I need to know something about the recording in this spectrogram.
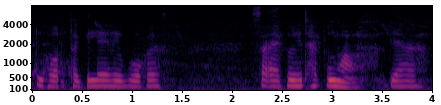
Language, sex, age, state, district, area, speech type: Assamese, female, 30-45, Assam, Golaghat, rural, spontaneous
